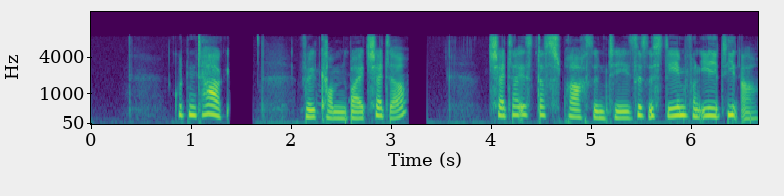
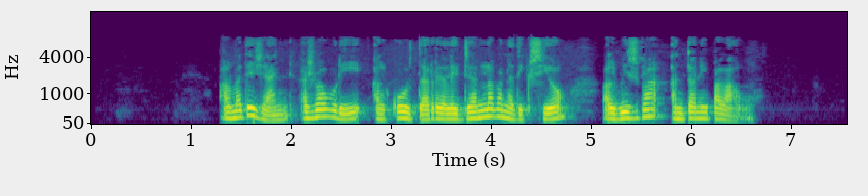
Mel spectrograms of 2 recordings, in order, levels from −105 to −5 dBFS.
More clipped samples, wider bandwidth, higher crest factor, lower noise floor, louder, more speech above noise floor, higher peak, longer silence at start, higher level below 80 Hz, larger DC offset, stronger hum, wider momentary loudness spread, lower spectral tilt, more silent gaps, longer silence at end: neither; about the same, 8 kHz vs 7.6 kHz; about the same, 18 dB vs 16 dB; second, -61 dBFS vs -84 dBFS; second, -25 LUFS vs -16 LUFS; second, 37 dB vs 69 dB; second, -8 dBFS vs -2 dBFS; second, 0.9 s vs 1.3 s; about the same, -58 dBFS vs -54 dBFS; neither; neither; about the same, 8 LU vs 7 LU; second, -4.5 dB/octave vs -8 dB/octave; first, 1.39-1.62 s, 3.17-3.36 s vs none; second, 0 s vs 0.95 s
